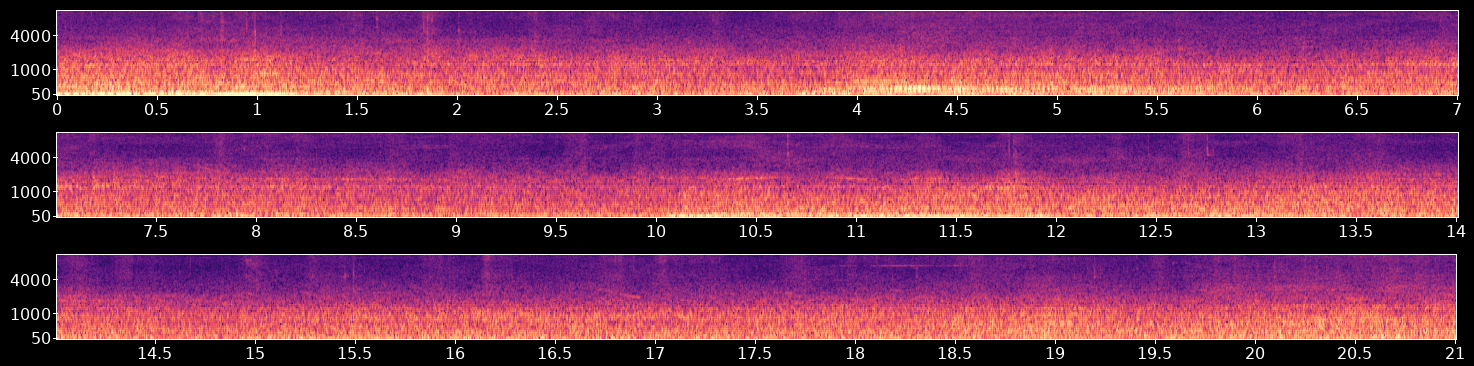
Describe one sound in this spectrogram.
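Steady city traffic hums and rumbles outdoors.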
